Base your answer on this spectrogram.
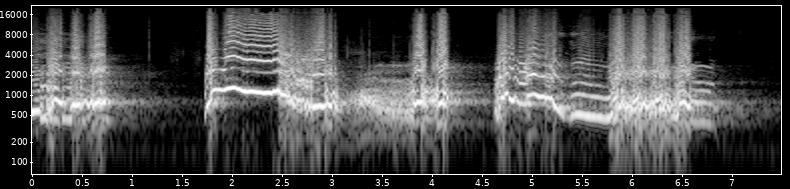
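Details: Finnegan, a feral husky in Chicago, vocally disagreeing with a behavior during leash heel training with pressure. Loud, drawn-out, warbling yowls rise and fall in pitch, in three main outbursts separated by brief pauses.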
